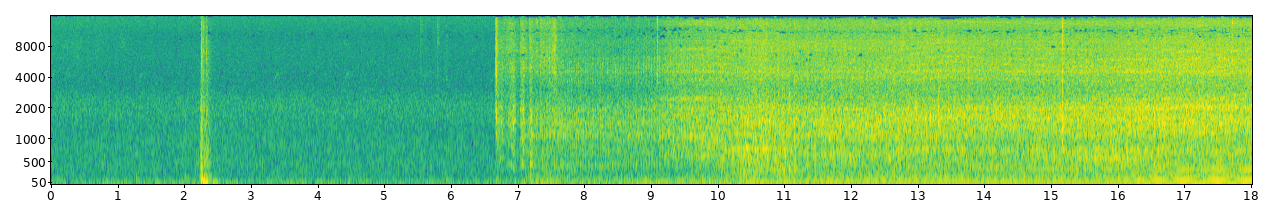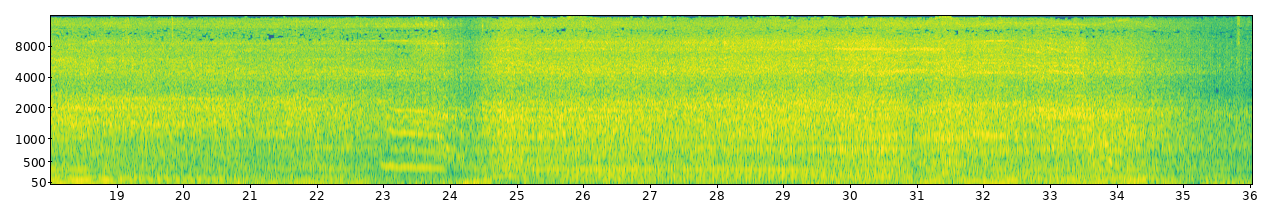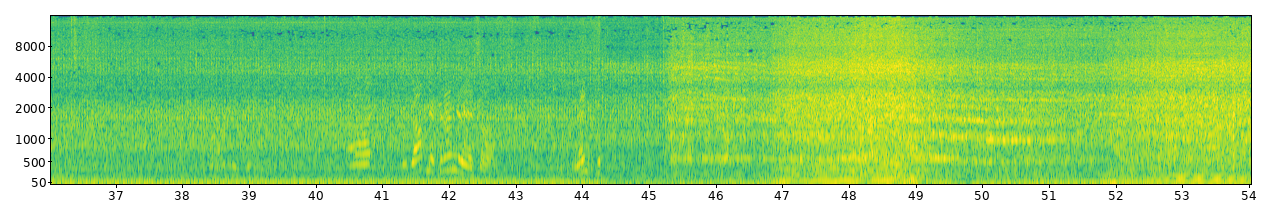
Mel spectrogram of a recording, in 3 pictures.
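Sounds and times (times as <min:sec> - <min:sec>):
van engine running: 0:06.7 - 0:54.0
electric winch hauling cable: 0:09.1 - 0:34.9, 0:45.0 - 0:54.0.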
